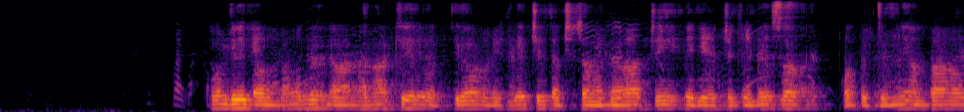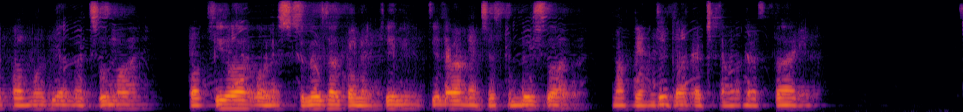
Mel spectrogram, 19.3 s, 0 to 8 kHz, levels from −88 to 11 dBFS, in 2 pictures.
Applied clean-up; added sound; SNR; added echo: neural mask model DeepFilterNet 3.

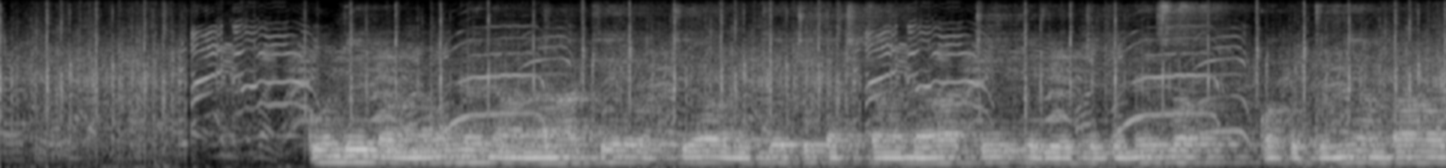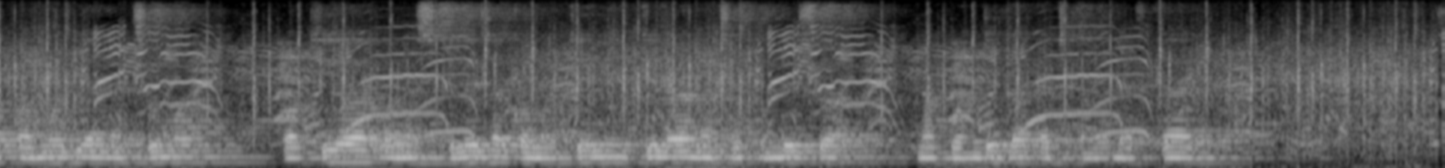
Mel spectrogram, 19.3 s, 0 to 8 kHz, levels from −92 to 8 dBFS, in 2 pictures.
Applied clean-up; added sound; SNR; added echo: none; Cheering / Clapping; 8 dB; reverberation time 1.2 s.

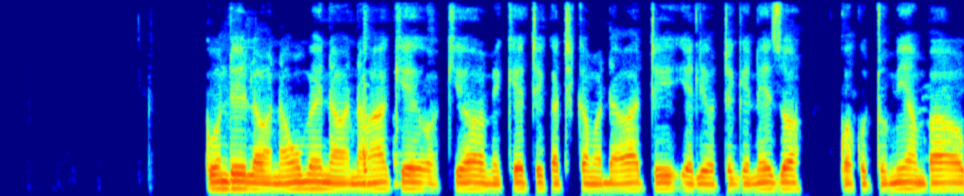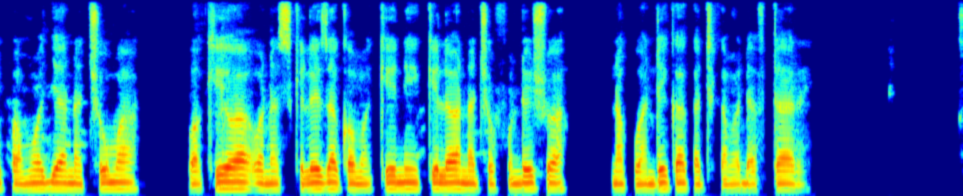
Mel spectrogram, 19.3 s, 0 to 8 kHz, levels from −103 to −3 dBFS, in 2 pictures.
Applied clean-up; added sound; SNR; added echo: none; none; none; none.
